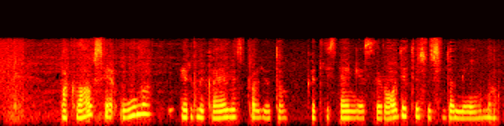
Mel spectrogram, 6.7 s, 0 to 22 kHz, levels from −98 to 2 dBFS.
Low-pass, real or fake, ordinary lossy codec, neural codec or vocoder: 7.2 kHz; real; AAC, 32 kbps; none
